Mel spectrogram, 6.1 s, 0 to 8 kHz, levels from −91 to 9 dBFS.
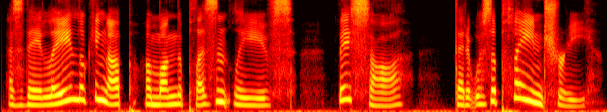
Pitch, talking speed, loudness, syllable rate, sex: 230 Hz, 170 wpm, -17 LUFS, 4.6 syllables/s, female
